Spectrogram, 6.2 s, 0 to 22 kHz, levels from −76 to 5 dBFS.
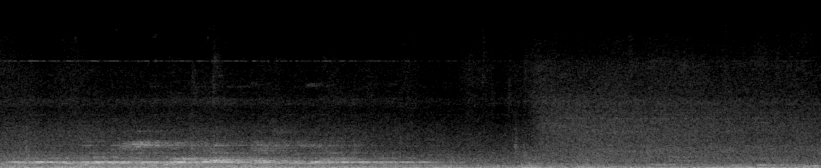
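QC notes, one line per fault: No technical faults detected.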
